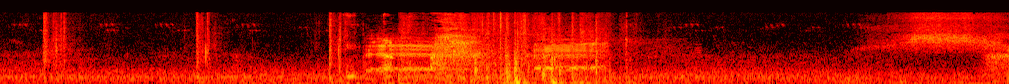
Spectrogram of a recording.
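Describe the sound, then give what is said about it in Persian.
A sheep, the best in the flock, being given as an offering to God, bleats once in a wavering, drawn-out cry near the middle, set against a steady outdoor hiss with faint insect chirring and a few sharp clicks. “این بهترین گوسفندی است که در گله داشتم.”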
